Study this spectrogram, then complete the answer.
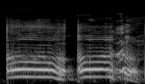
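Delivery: high, loud faked grunts; imitated grunts of William getting whooped; mock grunts. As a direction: yelp like someone taking a punch. Imitating William being beaten.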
